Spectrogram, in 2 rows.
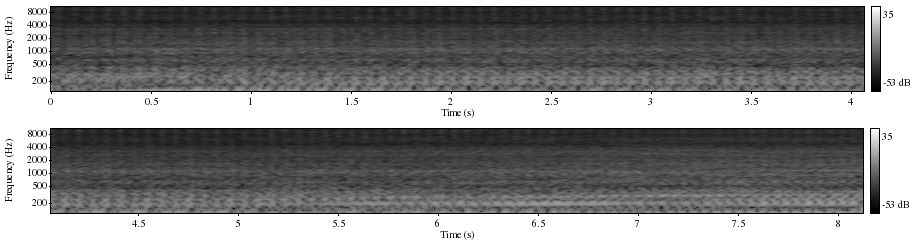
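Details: Alfa Romeo GTV6 engine shaking at idle: low, uneven pulse that wanders instead of beating steadily, with a shaky hum underneath; rough idle, cause unknown.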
